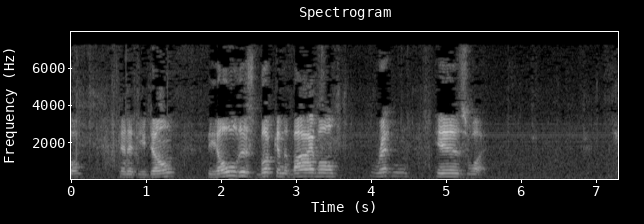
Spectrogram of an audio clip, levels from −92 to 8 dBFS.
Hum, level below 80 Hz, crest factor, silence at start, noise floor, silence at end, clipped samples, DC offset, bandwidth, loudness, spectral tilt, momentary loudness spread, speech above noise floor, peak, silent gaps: none; -72 dBFS; 22 dB; 0 s; -56 dBFS; 0 s; under 0.1%; under 0.1%; 7.6 kHz; -24 LUFS; -1.5 dB/octave; 21 LU; 29 dB; -6 dBFS; none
